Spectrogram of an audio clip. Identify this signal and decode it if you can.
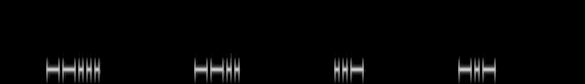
Morse code, heard as a keyed tone, about 30 wpm, spaced as for 8 wpm, 700 Hz. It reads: 7ZUK
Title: USA Call Signs - 6 Characters - 8x Character Spacing - 30wpm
